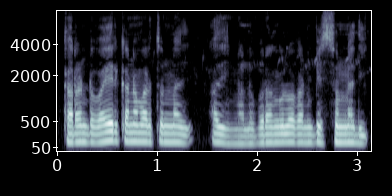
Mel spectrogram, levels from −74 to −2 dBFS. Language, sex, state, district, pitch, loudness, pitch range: Telugu, male, Telangana, Mahabubabad, 135 Hz, -17 LUFS, 130-135 Hz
